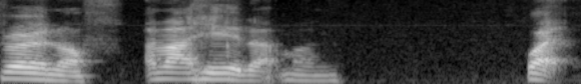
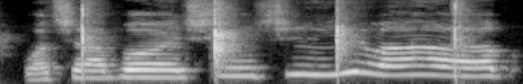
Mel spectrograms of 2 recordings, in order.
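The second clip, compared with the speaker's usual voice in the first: hyped mock announcer; 9 semitones higher, 3 dB louder, slower than usual.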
